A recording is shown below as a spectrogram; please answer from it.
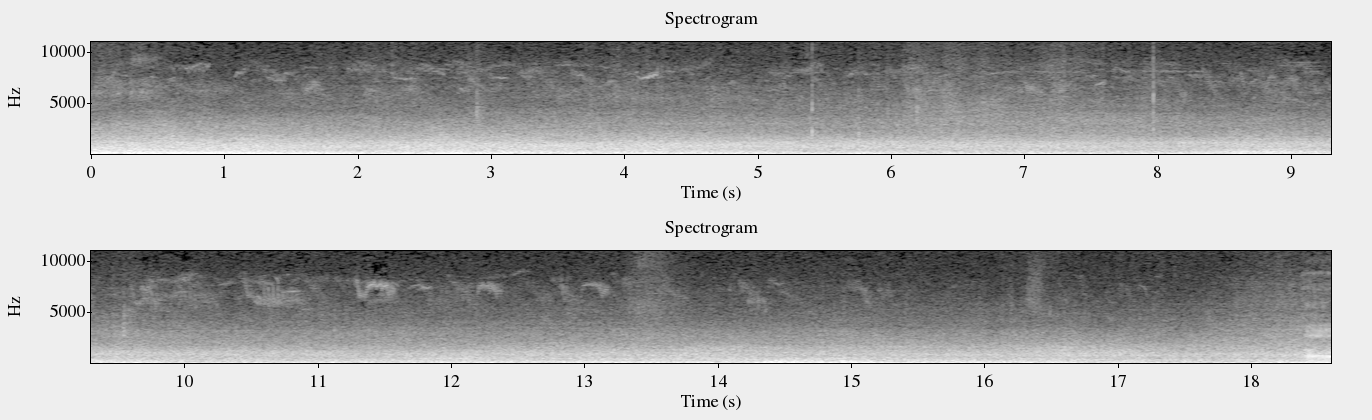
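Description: A small ATR turboprop airliner at Heathrow produces a steady low broadband roar, moderately loud and continuous, with no voices over it.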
